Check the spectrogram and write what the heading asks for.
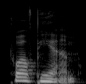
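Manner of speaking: usual speaking voice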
